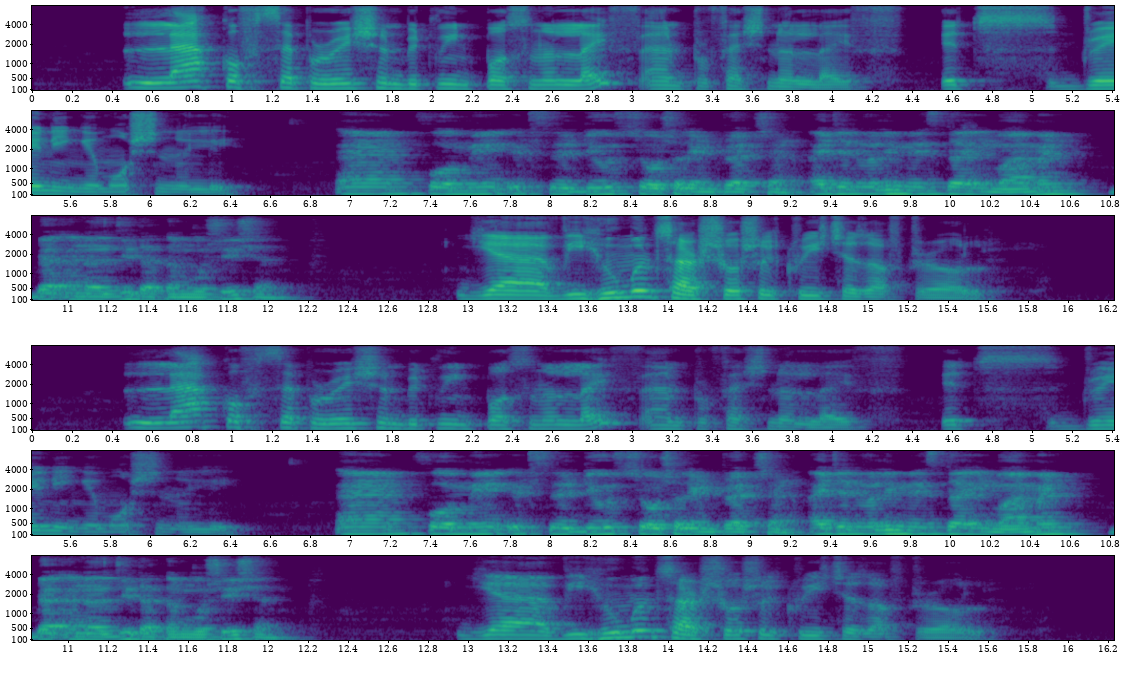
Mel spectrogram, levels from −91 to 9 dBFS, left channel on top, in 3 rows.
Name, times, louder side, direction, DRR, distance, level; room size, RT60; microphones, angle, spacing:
voice 1, 0.5-6.4 12.9-15.6, left 6 dB, 65° left, 0.4 m, -31 dB
voice 2, 6.9-12.1, right 1 dB, 25° right, 0.6 m, -32 dB
5.6 x 2.3 x 2.5 m
head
